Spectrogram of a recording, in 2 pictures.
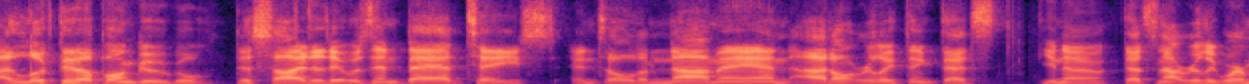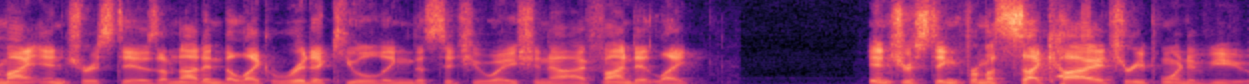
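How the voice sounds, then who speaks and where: A man with a Southern US accent, medium-pitched, fairly quick, with ordinary pitch variation. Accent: mild Southern. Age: 30s. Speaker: streamer and former prisoner. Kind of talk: podcast interview storytelling. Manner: casual, conversational.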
